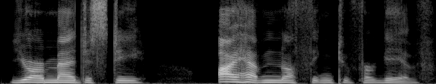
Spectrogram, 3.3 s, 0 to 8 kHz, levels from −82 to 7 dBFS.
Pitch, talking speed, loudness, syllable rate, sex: 180 Hz, 130 wpm, -21 LUFS, 4.7 syllables/s, female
